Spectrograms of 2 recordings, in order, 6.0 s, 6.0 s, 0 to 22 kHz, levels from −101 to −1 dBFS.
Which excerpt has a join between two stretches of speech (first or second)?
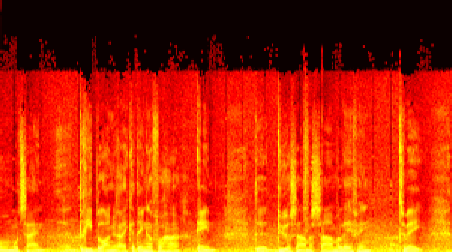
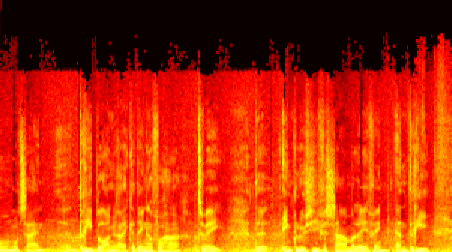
second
